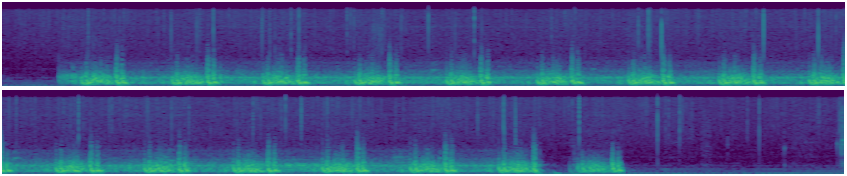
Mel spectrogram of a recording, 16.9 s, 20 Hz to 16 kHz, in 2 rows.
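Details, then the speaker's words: Teaching heart recording from 1967, tracing 3: regular heartbeat near 67/min with a widely split second sound, pulmonary component always last, plus a systolic murmur. "tracing number three more widely split second sound the pulmonary component always being last in addition there is a systolic murmur"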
